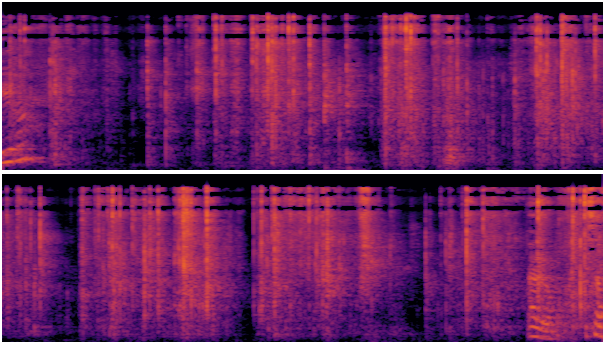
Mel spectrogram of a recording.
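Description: Scissors snipping across the top of a plastic snack pouch, then the pouch crinkling as it is pulled open.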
